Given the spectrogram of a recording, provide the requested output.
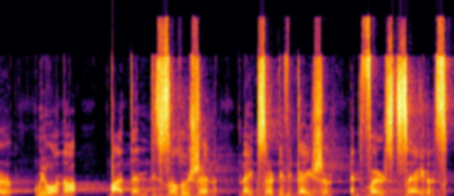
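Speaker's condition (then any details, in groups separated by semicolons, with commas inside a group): Laryngectomy after laryngeal cancer; diagnosed 5 years ago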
